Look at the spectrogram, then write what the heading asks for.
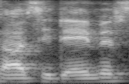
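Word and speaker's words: Ossie Davis: No, I was more concerned that I mispronounced Ozzy Davis there. I thought it might have been Aussie. Oh, you go. So I was I didn't want to say it like Ozzy Osbourne, but I think I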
